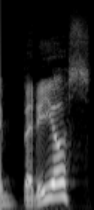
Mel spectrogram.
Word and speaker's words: Berrios: And now they have Jose, we've been pronouncing this wrong. We were tipped off. – Yes. – Not Berrios, it's Jose Berrios.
